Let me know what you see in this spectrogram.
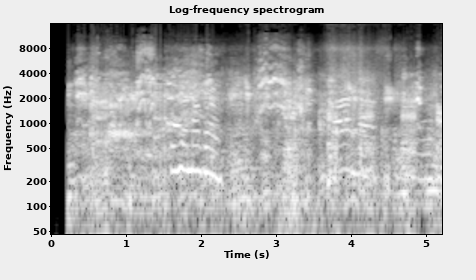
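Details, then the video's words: Penned white pig near Medan, on the city outskirts, screaming loudly: rough, grating squeals with brief bending whistled tones, nearly continuous, with voices audible in the background. "SUARA BABI PUTIH MENJERIT JERIT DI KANDANG"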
